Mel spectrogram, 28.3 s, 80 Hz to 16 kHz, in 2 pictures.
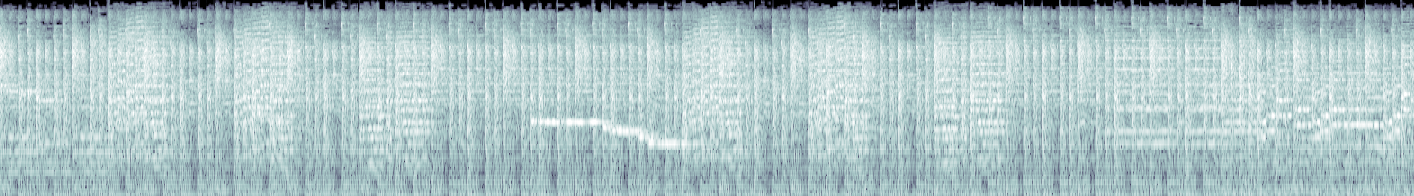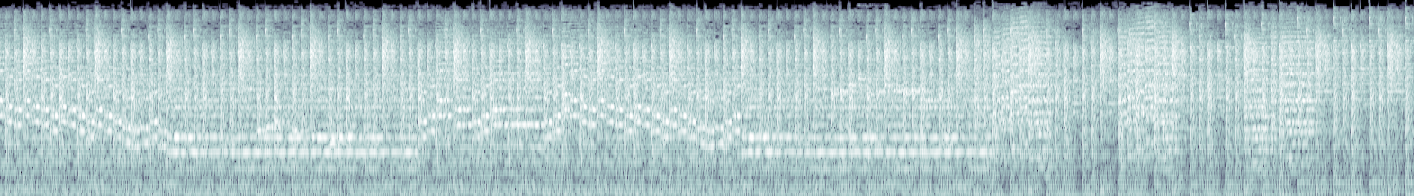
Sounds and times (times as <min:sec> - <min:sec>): Music: 0:00.0 - 0:28.2.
